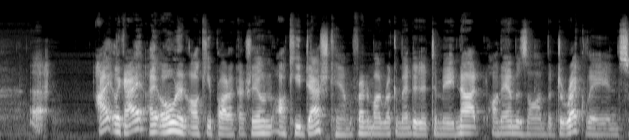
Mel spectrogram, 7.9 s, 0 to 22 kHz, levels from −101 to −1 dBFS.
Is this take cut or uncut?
uncut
